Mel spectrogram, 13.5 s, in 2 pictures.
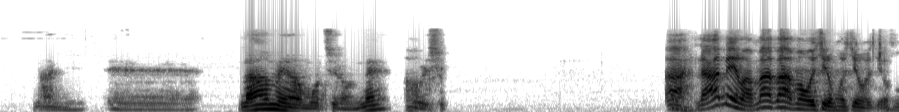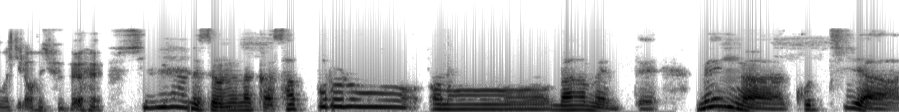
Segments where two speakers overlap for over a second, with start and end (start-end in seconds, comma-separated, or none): none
